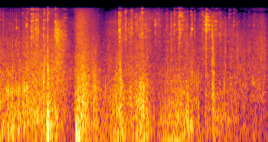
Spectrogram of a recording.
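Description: A man drops heavily into the snow.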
